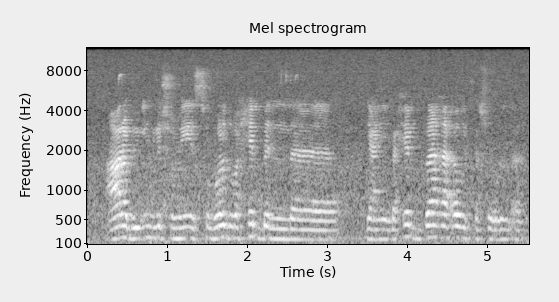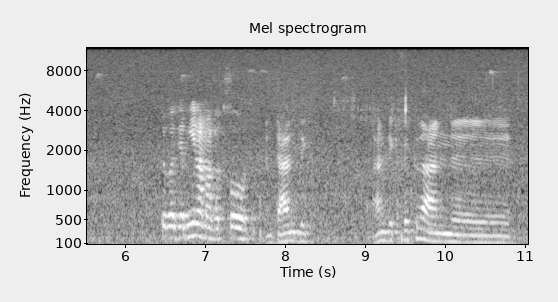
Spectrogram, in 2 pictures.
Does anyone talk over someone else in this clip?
No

